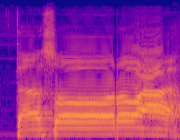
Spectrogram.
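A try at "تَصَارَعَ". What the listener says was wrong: Perjelas huruf so-nya. So. So.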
